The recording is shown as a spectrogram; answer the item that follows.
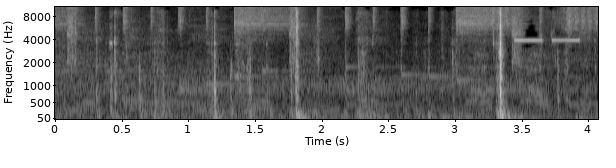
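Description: A few sharp clicks and knocks of a code reader's OBD-II plug and cable being handled against plastic trim under a car's dashboard, the sharpest about three seconds in, followed by a brief high-pitched tone in two short parts.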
